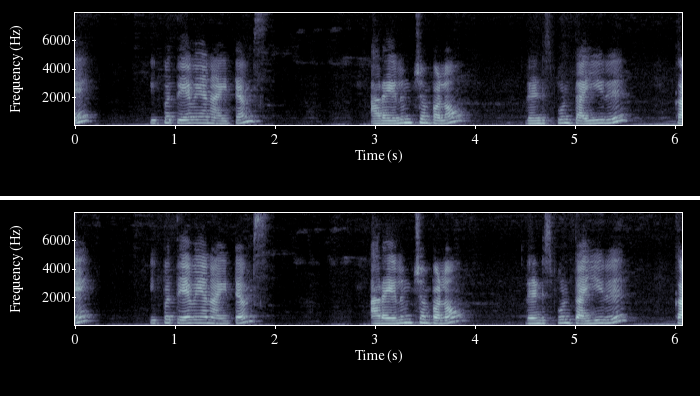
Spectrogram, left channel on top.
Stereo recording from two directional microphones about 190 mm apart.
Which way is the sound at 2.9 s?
50° right (ahead or behind).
